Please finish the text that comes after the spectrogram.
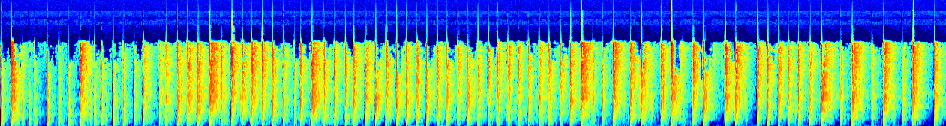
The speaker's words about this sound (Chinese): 甚至我不敲鼓，我不用鼓眼，我敲纸，用牛皮纸啪啪打，能打出什么样跟鼓不一样的声音？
